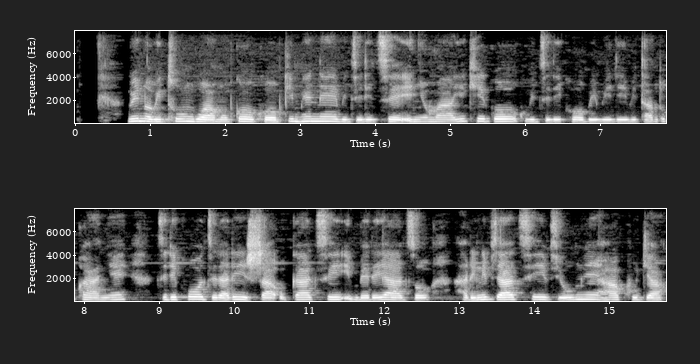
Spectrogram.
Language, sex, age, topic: Rundi, female, 25-35, agriculture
